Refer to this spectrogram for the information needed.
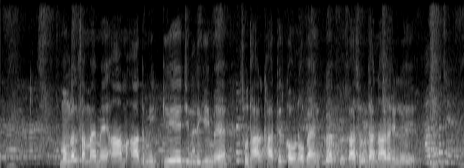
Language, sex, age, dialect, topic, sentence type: Bhojpuri, male, 60-100, Northern, banking, statement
